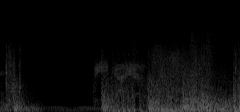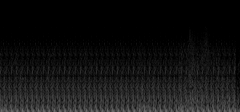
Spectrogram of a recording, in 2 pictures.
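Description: A bigger gun fired in a video game lets off rapid, loud automatic bursts that settle into a sustained rattling stream after a few heavy impact sounds and a short quiet moment, with no talk over it.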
